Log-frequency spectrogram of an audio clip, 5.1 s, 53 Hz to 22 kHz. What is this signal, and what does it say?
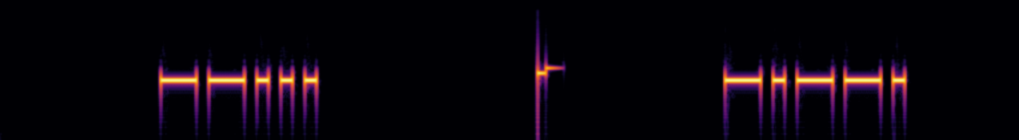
Morse code, heard as a keyed tone, about 20 wpm, 700 Hz. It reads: 7 <KN>
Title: Single Character (Letter:Number:Punctuation:Prosign) Alt 20wpm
